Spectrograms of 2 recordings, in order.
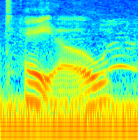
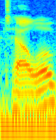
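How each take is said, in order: First: The double L is not said as an L. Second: The double L is said as an L sound. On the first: This is the name's actual original pronunciation. The speaker calls it right. "It's actually pronounced Teo" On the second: This is the habitual local way of saying it. The speaker calls it wrong. "we pronounce it Tello because that's what we've always done"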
